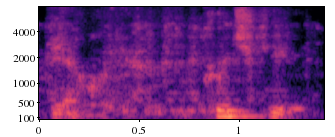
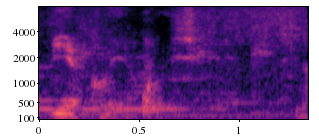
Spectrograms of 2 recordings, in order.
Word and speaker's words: Byakuya Kuchiki: Byakuya Byakuya Kuchiki. Thank you. Byakuya Kuchiki.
